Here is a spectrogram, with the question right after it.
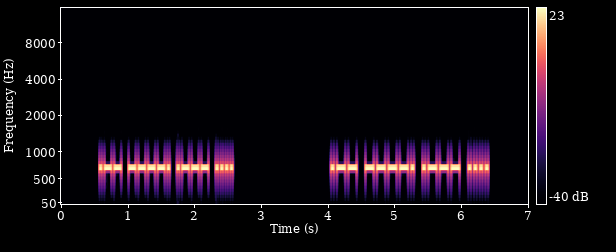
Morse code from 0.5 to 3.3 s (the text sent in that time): W9JH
